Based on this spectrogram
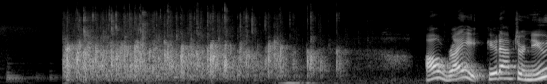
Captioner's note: crowd applause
